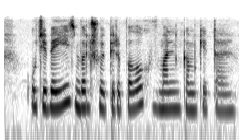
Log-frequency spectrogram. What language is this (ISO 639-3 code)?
rus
